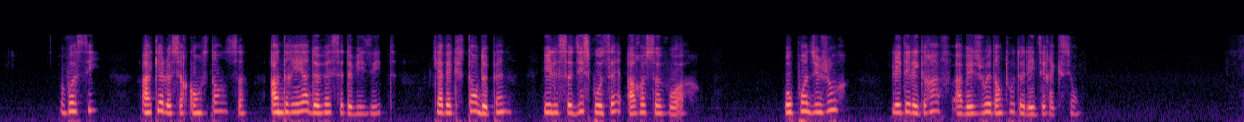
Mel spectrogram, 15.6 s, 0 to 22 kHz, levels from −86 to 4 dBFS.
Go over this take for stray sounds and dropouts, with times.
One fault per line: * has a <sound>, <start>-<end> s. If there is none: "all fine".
all fine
